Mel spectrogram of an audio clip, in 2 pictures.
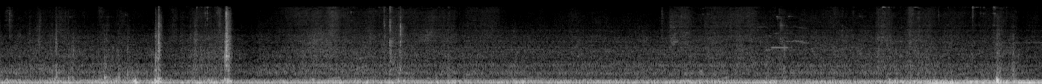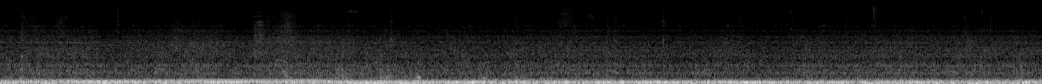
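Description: A bus engine rumbles low and steady while the bus drives along.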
